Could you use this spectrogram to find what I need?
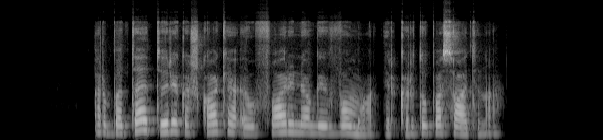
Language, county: Lithuanian, Klaipėda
